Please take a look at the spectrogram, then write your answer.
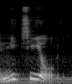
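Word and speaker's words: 日曜日: teach you that one today this is a nichioli and it means sunday it's the day of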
